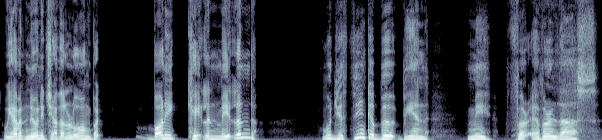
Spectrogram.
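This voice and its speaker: A man's voice: sits high, expressive, slow, darkish tone, dry recording, pitched above the performer's own voice, heavily acted. A brave young Scottish terrier, voiced by a male audiobook reader, speaks with a Scottish accent. His voice is raised and swings freely in a dry, close recording, full of tender feeling. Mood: tender, hopeful. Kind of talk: audiobook character voice.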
